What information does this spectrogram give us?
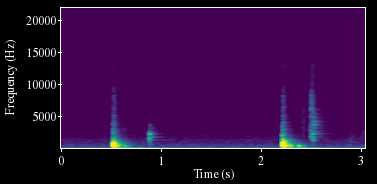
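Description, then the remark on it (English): A voice imitates a spider's threatening, hiss-like clicking, heard as coming from up above: two pairs of sharp clicks, each a loud snap followed quickly by a softer one, separated by a long pause. “Uh, you guys uh, get a nasty feeling as you hear clicking, like that, like threatening kind of like hissing sound now coming from up above you.”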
